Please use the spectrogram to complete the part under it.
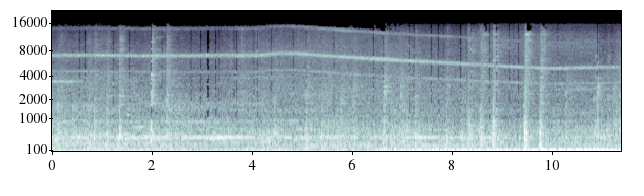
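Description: A diesel locomotive engine rumbles steadily close by.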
